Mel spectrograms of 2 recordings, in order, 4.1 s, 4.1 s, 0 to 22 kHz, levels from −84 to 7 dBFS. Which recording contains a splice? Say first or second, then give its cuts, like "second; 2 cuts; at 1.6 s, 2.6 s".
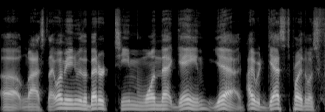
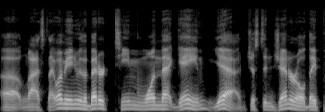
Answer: first; 1 cut; at 3.0 s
